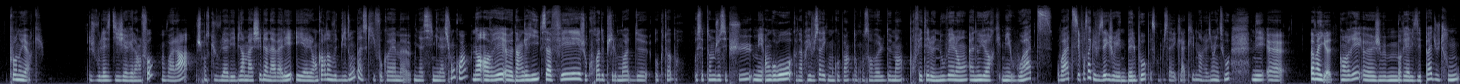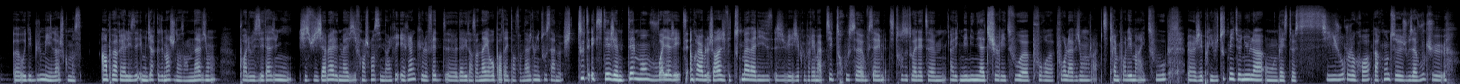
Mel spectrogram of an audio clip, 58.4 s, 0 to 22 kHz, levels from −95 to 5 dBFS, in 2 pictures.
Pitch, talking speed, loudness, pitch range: 205 Hz, 235 wpm, -30 LUFS, 195-220 Hz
